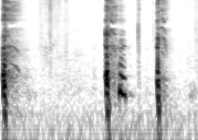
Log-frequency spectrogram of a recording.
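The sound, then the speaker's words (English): Coughing from a person with a persistent tickly cough and no sore throat, a few sharp, harsh bursts separated by short pauses. “My throat doesn't actually hurt, it's just this flipping coughing.”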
